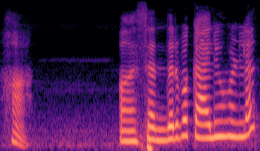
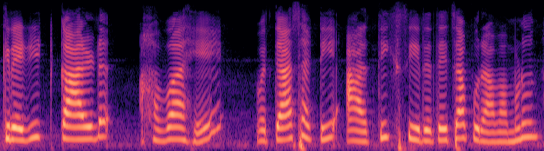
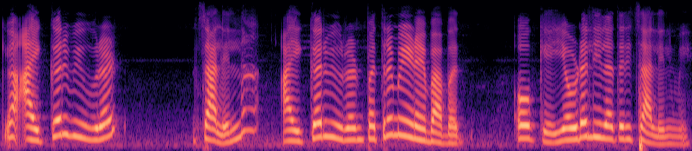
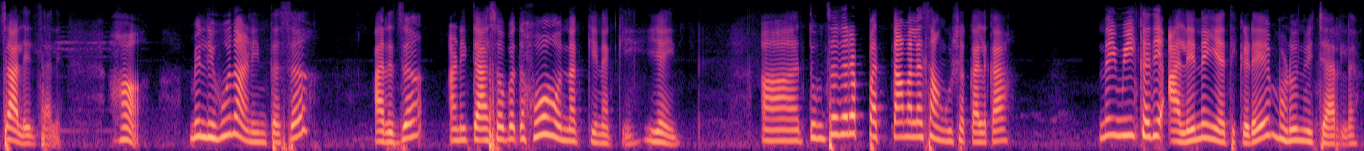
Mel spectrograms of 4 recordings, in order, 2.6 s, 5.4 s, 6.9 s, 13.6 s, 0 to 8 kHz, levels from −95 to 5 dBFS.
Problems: constant background noise, background conversations at intervals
